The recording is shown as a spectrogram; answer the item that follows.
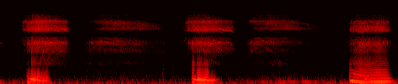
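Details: A sleeping Siamese cat snoring and snorting loudly: three strong, rattling, low snores about every three seconds, with fainter wheezy breaths between them in a quiet room.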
